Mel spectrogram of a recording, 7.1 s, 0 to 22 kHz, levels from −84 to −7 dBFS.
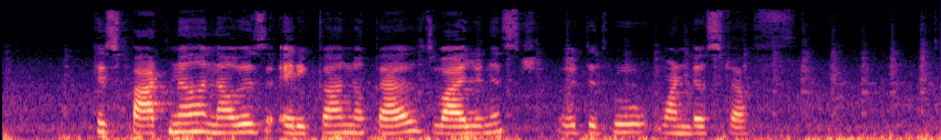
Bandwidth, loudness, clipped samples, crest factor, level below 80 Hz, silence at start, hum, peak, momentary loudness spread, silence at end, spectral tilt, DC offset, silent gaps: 16.5 kHz; -18 LUFS; under 0.1%; 16 dB; -30 dBFS; 0.05 s; none; -2 dBFS; 21 LU; 0 s; -6 dB/octave; under 0.1%; none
